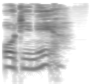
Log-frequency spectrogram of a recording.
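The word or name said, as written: ordinær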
